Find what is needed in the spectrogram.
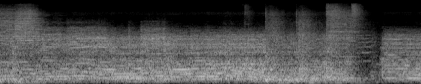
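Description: Rock band playing live: electric guitar, bass and drums. The music drops out briefly just before the end and then comes back in.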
